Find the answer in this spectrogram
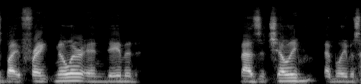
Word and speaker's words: Mazzucchelli: This is by Frank Miller and David Mazzucchelli, I believe is how you pronounce it.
